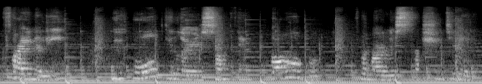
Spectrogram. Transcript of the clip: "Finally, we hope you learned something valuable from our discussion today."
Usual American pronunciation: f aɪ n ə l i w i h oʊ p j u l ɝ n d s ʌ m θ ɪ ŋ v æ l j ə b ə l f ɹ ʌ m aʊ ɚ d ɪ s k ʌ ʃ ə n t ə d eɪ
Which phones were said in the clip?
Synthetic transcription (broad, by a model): f aɪ n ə l i w i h oʊ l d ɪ l ɝ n s ʌ m θ ɪ ŋ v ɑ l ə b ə l f ɹ ʌ m aʊ ɚ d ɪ s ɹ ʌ ʃ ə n t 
